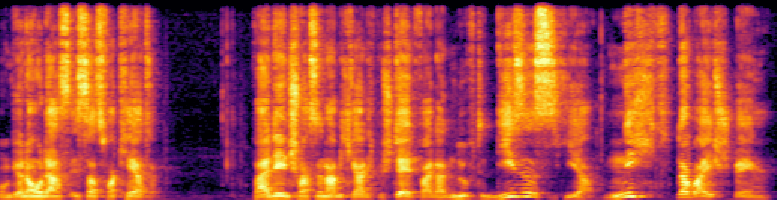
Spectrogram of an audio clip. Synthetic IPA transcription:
ʔʊntɡ̥ənaʊdasɪst̚d̥asfɛɐkʰeːɐtʰə̰ | v̥aɪldeːnʃv̥axz̥ɪn̩haːbəɪçɡ̥aːɐnɪçt̚bəʃtɛltv̥aɪldandʏɐftədiːzəshiːɐnɪçtd̥abaɪʃtḛːə̰n

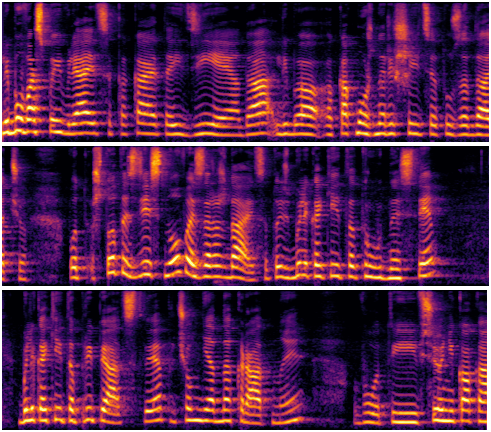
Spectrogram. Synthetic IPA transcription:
lʲibəʊvaspəjɪvlʲæjɪt̪səkɐkajət̪əɪdʲejəd̪alʲibəkakmo̞ʐnəɾʲɪʂɨtʲɛt̪ʊzɐd̪at͡ɕʊvo̞t̪ʂt̪o̞t̪əzʲdʲesʲno̞vəjəzəɾɐʐd̪ajɪt̪sət̪o̞jɪsʲt̚ʲbɨlʲɪkɐkʲijət̪ət̪ɾud̪nəsʲtʲɪ | bɨlʲɪkɐkʲijət̪əpɾʲɪpʲat̪st̪vʲɪjəpɾʲɪt͡ɕo̞mnʲɪɐd̪nɐkɾat̪nɨjəvo̞t̪ifsʲonʲɪkakɐ

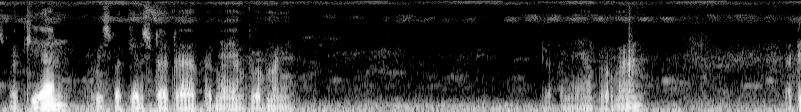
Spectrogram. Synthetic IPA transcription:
sə̥baɡianalesəbaɡ̥iansud̥ahadab̥aɲa̰ʔjaŋt̪urman | sud̥ahb̥aɲa̰ʔjaŋt̪urman | t̪ad

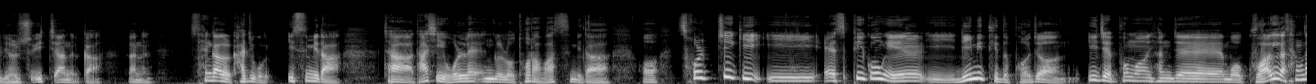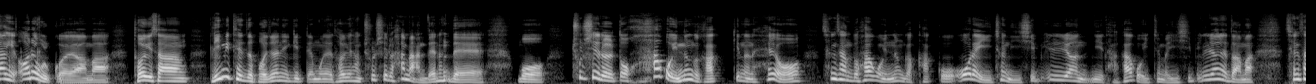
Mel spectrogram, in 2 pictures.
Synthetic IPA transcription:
jʌɭs͈uit̚t͡ɕ͈ianɯ̰ɭk͈a̰ | ɾa̰nɯn | sʰe̞ŋɡaɡɯɭkad͡ʑiɡois͈ɯmɲida | t͡ɕataɕʰiwʌɭːeːnɡʌɭːotoɾa̰wa̰s͈ɯmɲida | ʌ | sʰoɭt͡ɕ͈iɡiʔiesʰɯ̥pʰiɡoŋiɾiːimitʰidɯpʌd͡ʑʌnit͡ɕe̞pʰumɯnçjʌnd͡ʑe̞mwʌkuɦaɡiɡasʰaŋdaŋiʔʌɾjʌbuɭk͈ʌe̞joama | tʌisʰaŋ | ɾimitʰidɯpʌd͡ʑʌɲiɡit͈e̞mune̞tʌisʰaŋt͡ɕʰuɭɕ͈iɾɯɭhamjʌna̰ndwe̞nɯnde̞mwʌ | t͡ɕʰuɭɕ͈iɾɯɭt͈ohaɡoinːɯnɡʌk͈ak̚k͈inɯnhe̞josʰe̞ŋsʰaŋdoɦaɡoinːɯnɡʌk͈ak̚k͈o̰ʔoɾe̞it͡ɕʰʌniɕʰibiɭːʌnɲitaɡaɡoit̚t͡ɕ͈imaniɕʰibiɭːʌne̞doamasʰeŋsʰa

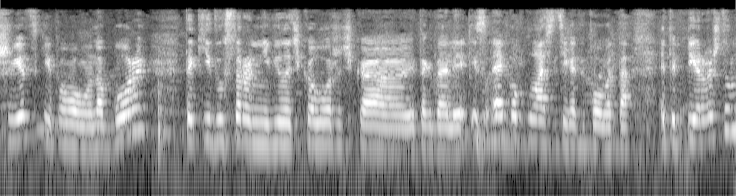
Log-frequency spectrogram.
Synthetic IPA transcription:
ʂvʲe̞t̪skʲɪjəpɐmojmʊnɐbo̞ɾɨt̪ɐkʲijəd̪vuxst̪ɐɾo̞nʲːɪjəvʲilˠət͡ɕkəlˠo̞ʐɨt͡ɕkəɪt̪ɐɡd̪alʲɪjəʔizɛkoplˠasʲtʲɪkəkɐko̞vət̪ə | ɛt̪əpʲe̞rvɨjəʂt̪o

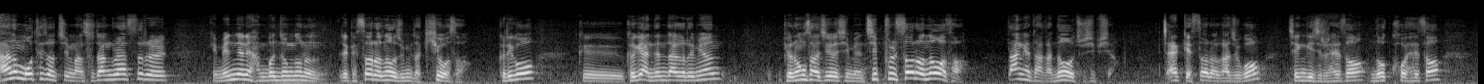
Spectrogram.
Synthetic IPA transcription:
anɯnmotʰe̞d͡ʑʌt̚t͡ɕ͈imansʰudaŋɡɯɾas͈ɯɾɯɭ | kʰemeɲːʌneɦambʌnd͡ʑʌŋdonɯniɾʌkʰes͈ʌɾʌnʌʌd͡ʑumɲidakʰiwʌsʰʌ | kɯɾiɡo | kɯkɯɡe̞ande̞ndaɡɯɾɯmjʌn | pjʌnoŋs̬ʰad͡ʑiʌɕʰimjʌnt͡ɕipʰɯɭs͈ʌɾʌnʌʌsʰʌ | t͈aŋe̞daɡanʌʌd͡ʑuɕʰipɕ͈io | t͡ɕ͈aɭk͈e̞s͈ʌɾʌɡad͡ʑuɡo | t͡ɕeŋɡid͡ʑiɾɯɭhe̞sʰʌnʌkʰoɦe̞sʰʌ

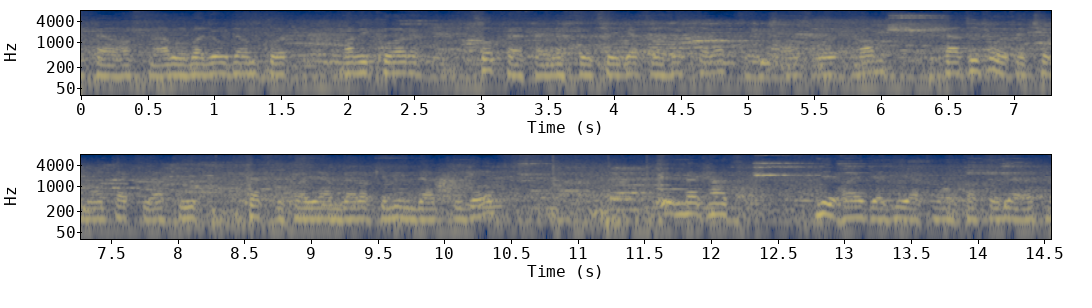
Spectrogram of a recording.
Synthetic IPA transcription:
fɛlɦɒsnaːloːvɒɟo̞ɡd̪ɛɒmiko̞r | ɒmiko̞r | so̞fʋɛrfɛjlɛst̪øːt͡ʃeːɡɛt̪ɛzokt̪ːɛɾɒkːoɾiʃɛt̪ʋolt̪ɒmt̪ɛɦaːt̪hoc̪ʋo̞lt̪ɛc̚t͡ʃo̞moːt̪ɛkiɒki | t̪ɛxnikɒjiɛmbɛɾɒkimind̪ɛnt̪ud̪o̞t̪ː | eːmmɛkɦat̪ | neːɦɒɛɟːɛɟːijɛt̪mo̞nt̪ɒkho̞ɟlɛɦɛt̪

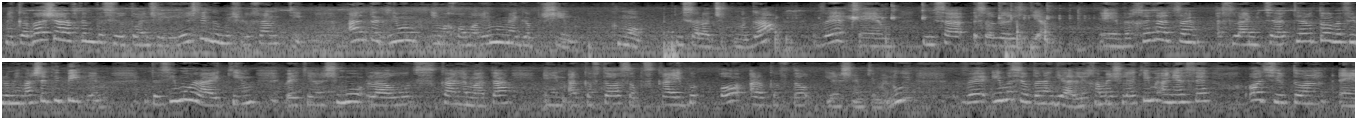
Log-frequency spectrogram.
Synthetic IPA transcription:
me̞kabaʃeaavt̪e̞mtasiʁto̞nʃe̞lijeʃliɡambiʃvilχe̞mt̪ipʔalt̪aɡzimuimaχo̞maʁimhame̞ɡabʃimkmo̞ | t̪misaladʃit̪maɡa | ve̞m | t̪misaesold̪eleʃdia̰ | veaχezeat͡saaslaimjot͡sejoteʁto̞vafilumimaʃet̪ipitem | t̪asimulajkimvet̪iʁaʃmulaːʁut͡s | kanlemata | emʔalkaftoʁasofskʁajb | ʔoʔalkafto̞ʁ | ieʁʃemkema̰nuj | ve̞ʔimasiʁt̪o̞naɡialeχameʃlajkimaniase | ʔo̞d̪siʁto̞n

